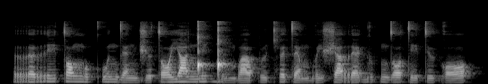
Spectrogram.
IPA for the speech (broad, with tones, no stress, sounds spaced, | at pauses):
r ə˧˥ r i˥ t ɔ˥ ŋʷ ə˧˥ kʷʼ ɯ˧ n d ɛ˩ n d͡ʒ ɯ˩ t ɔ˧˥ j a˥ ŋ͡ǃ i˥ ɡ͡ǃ ɯ˩ m b a˩ ɐ̯ p ʉ˧˥ cʰ ɘ˧ t ɛ˩ m b ɘ˩˧ j ʃ a˧ r ɛ˥ ɡ ʉ˧ p n d ɔ˧ t i˩ t ʉ˩ ɡ ɔ˩˧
